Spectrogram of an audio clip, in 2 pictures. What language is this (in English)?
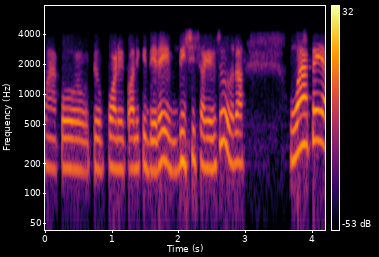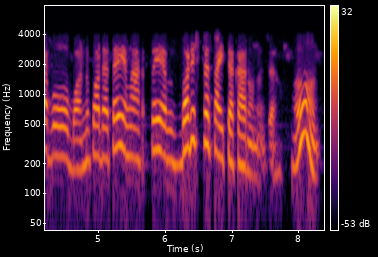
Nepali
